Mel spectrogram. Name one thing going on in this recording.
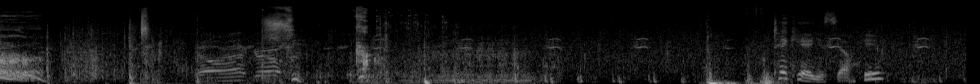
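Horse hooves squelch through mud.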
